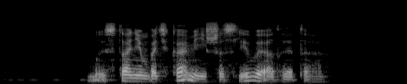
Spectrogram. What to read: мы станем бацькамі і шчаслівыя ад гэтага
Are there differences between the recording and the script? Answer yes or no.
no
